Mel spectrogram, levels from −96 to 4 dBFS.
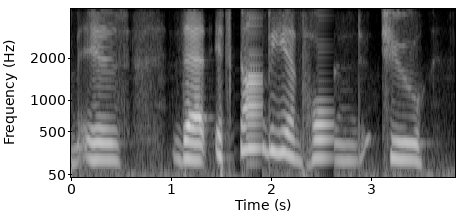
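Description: Short concealed packet loss at 1.25–1.30 s: about 30 ms of the call arrived too late for the decoder, so the receiver continued the preceding sound for roughly 24 ms and blended back, leaving a brief smear. Bursts of packet loss follow at 1.63–1.72 s, 1.78–1.94 s and 2.48–2.65 s, losing 60, 120 and 150 ms. Each gap is bridged by an extended, fading continuation of the last sound, a held buzz or dying hiss, with no silence in the second and third, before the audio resumes further on. A second short concealed loss at 3.07–3.13 s replaces 30 ms with a similar fill. The call path carries nothing above 4 kHz, which fits a 64 kbps G.711 A-law link.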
